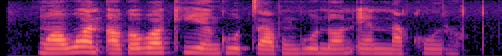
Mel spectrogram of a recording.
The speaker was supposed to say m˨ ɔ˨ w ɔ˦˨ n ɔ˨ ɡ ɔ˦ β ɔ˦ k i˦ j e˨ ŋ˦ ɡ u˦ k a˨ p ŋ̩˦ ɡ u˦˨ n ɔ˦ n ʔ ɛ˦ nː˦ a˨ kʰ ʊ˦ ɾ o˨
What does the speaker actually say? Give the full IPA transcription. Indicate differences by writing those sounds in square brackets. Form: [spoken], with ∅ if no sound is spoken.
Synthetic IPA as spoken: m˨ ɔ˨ w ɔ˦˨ n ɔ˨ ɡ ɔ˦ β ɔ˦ k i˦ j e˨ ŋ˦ ɡ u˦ [t] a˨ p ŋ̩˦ ɡ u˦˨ n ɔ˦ n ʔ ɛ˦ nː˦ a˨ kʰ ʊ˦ ɾ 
